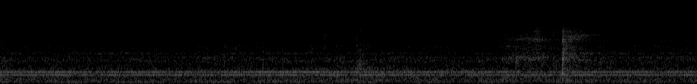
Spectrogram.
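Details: Titan TTC-SC60(B) caravan ventilation fan on its low setting (around 30–60%): quiet, steady motor hum with no rattle or scraping, running smoothly; earlier noise complaints were blamed on rain on the caravan roof, not the fan.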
